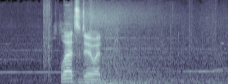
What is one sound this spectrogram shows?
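A magic spell shimmers and whooshes.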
